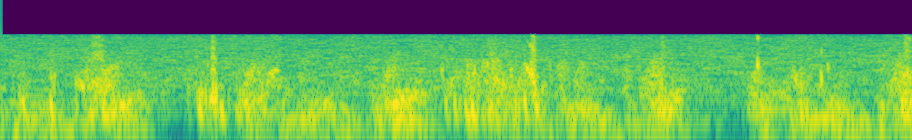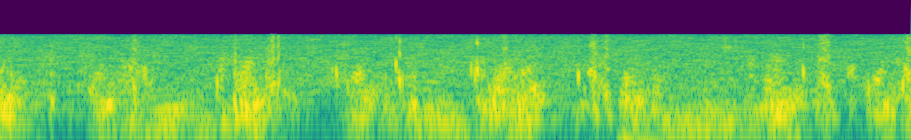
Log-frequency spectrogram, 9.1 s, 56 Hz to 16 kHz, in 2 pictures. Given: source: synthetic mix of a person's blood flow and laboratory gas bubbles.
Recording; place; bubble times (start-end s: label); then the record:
Doppler ultrasound of blood flow; precordium
0.08-0.17 s: bubbles
0.24-0.30 s: bubbles
0.35-0.58 s: bubbles
0.91-1.41 s: bubbles
1.90-1.96 s: bubbles
2.17-2.94 s: bubbles
3.24-3.39 s: bubbles
3.76-3.82 s: bubbles
3.93-4.18 s: bubbles
4.46-4.64 s: bubbles
4.79-4.85 s: bubbles
5.19-5.34 s: bubbles
5.61-6.00 s: bubbles
6.20-6.33 s: bubbles
6.50-6.68 s: bubbles
6.88-7.28 s: bubbles
7.41-7.63 s: bubbles
8.15-8.49 s: bubbles
8.54-8.76 s: bubbles
8.79-8.93 s: bubbles
9.03-9.12 s: bubbles
From the record:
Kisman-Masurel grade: 243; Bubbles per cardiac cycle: several, 3 to 8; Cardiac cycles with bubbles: 100%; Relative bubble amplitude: loud (0.450 to 0.775); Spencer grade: 3 (all of the cardiac periods contain showers or single bubble signals, but not dominating or overriding the cardiac motion signals); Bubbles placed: anywhere in the cardiac cycle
